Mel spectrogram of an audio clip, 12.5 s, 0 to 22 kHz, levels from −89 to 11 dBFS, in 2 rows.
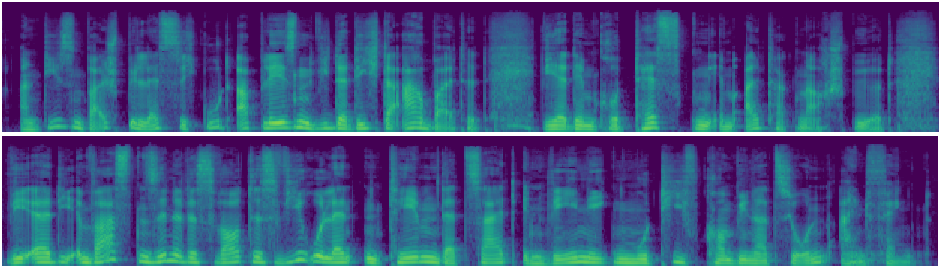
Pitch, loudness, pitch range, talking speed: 130 Hz, -20 LUFS, 110-145 Hz, 165 wpm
